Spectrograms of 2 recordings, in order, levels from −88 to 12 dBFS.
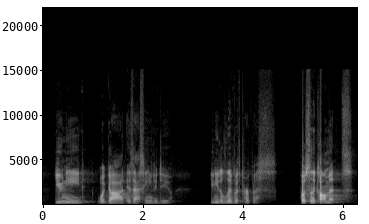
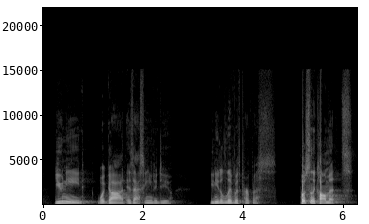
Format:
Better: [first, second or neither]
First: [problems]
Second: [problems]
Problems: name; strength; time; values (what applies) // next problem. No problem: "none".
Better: second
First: thin; very; fading below 600 Hz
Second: none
